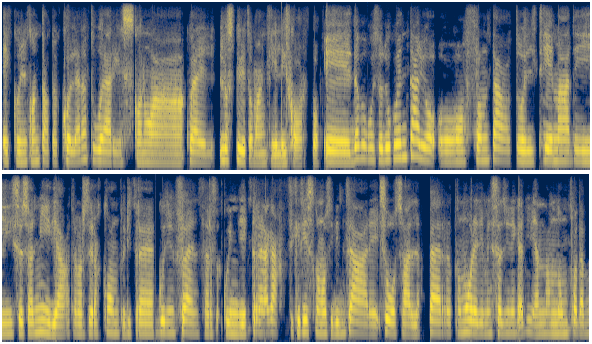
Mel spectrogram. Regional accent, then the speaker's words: Apulia, Italy; Ovviamente noi da pugliesi conosciamo molto bene il territorio

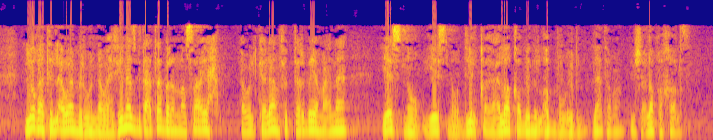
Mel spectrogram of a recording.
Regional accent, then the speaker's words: Egypt; زي مثلا اب عندنا في مصر يقول لابنه في الجامعة ترجع لي الساعة 10

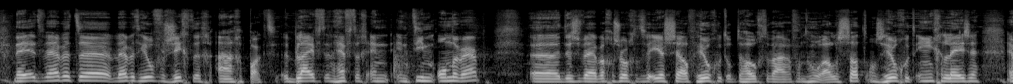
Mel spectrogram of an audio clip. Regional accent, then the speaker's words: The Hague, South Holland, Netherlands; Want die verhalen, wij komen uit Den Haag, die zijn natuurlijk heftig om te lezen

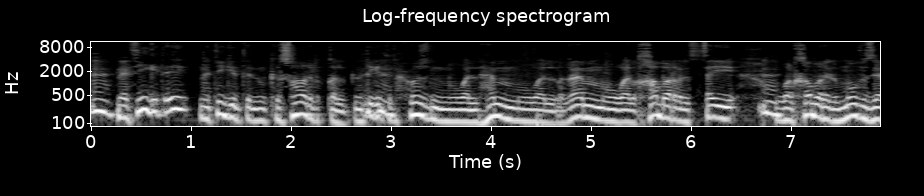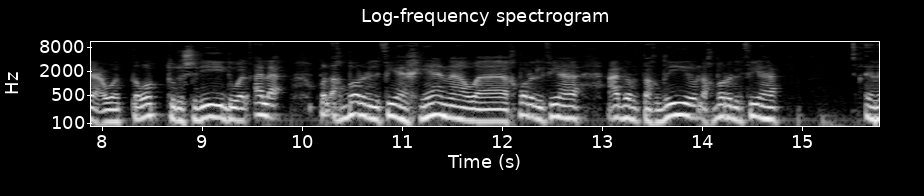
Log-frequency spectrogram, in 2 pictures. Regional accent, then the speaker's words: Egypt; لان احنا كمصريين تفاعلنا حب غير عادي لهذا البلد

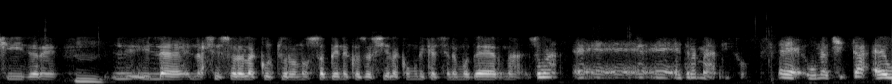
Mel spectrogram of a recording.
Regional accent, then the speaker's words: Milan, Lombardy, Italy; born there; sono nato a Milano, milanese puro, con i nonni, tutto proprio unico, credo che siamo rimasti in 250, milanese puro sangue, nato proprio all'isola, insomma, in Corso Como, da quelle parti là.

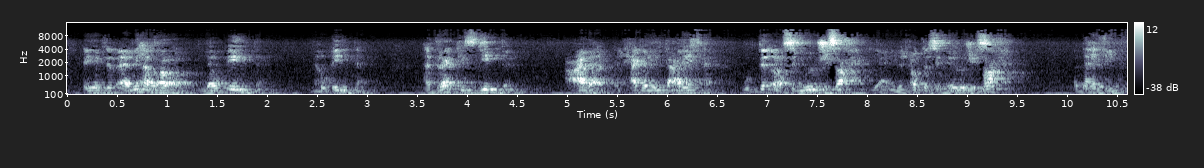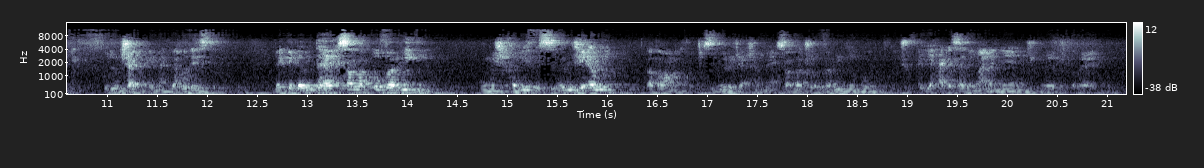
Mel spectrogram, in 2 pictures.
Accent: Aswan, Aswan Governorate, Egypt; بصوا يا باشا زمان عندنا في اسوان، اسوان دي محافظه ملتم

